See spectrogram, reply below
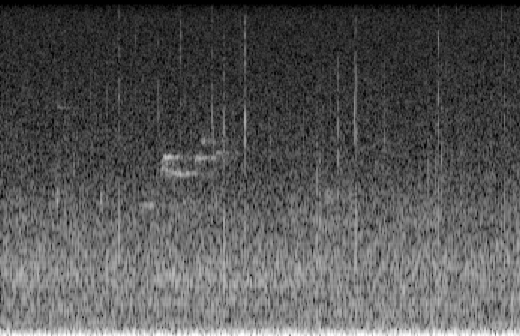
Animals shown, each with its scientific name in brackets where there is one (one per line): Hermit Thrush (Catharus guttatus)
